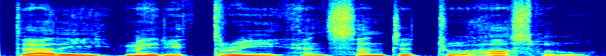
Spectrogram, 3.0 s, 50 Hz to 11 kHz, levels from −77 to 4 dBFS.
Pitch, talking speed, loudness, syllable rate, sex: 115 Hz, 200 wpm, -15 LUFS, 5.0 syllables/s, male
